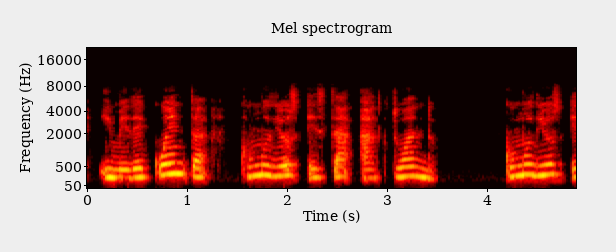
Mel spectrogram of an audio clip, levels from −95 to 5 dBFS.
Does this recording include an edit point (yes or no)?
no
